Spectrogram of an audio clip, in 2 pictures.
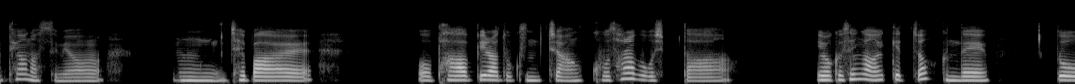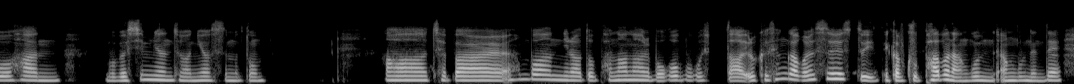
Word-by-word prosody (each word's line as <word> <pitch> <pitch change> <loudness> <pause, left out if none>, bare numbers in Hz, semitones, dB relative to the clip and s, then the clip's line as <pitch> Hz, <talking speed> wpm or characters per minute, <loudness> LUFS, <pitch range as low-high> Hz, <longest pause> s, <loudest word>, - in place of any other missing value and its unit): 태어났으면 170 -7 -5 0.8
음 180 -2 -1
'제발' 180 -1 +2 1.0
'어 185 - -1
밥이라도 200 0 +2
굶지 185 0 -5
않고 180 +2 -5
살아 260 +6 +1
보고 200 -4 -4
싶다.' 170 -1 -6 0.8
이렇게 205 0 +2
생각을 225 -2 +1
했겠죠. 220 +4 -2
근데 185 -1 +1 0.7
또 190 -1 +3
한 185 -2 -1 0.4
뭐 175 -1 -6
몇 180 - +1
십 220 +5 -3
년 205 -3 +1
전이었으면 180 -1 -3
또 175 +1 -4 1.2
'아 195 0 +4
제발 190 0 +3
1 230 +2 -6
번이라도 205 -5 +1
바나나를 200 +1 +1
먹어 190 +3 -1
보고 185 -2 -6
싶다.' 170 -2 -1
이렇게 195 +3 0
생각을 220 -3 +2
했을 255 +2 +4
수도 245 -6 -2
있 170 -2 +1
그러니까 180 0 +2
굶 - - -1
밥은 205 +3 +5
안 170 -1 +1
굶 180 -1 0
안 180 +1 +1
굶는데 185 +1 0
190 Hz, 245 characters per minute, -23 LUFS, 180-205 Hz, 1.2 s, 밥은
